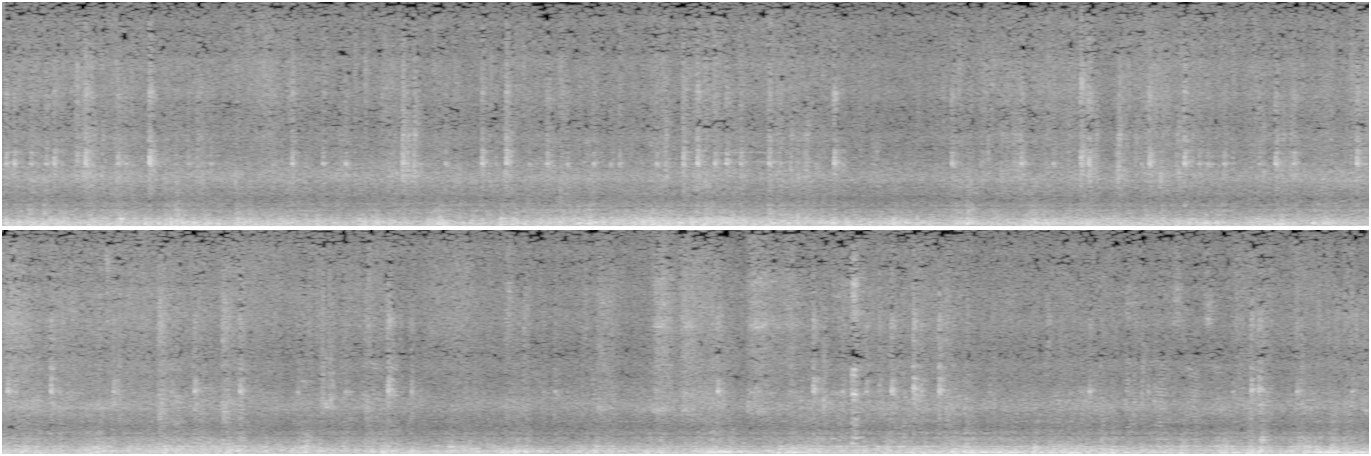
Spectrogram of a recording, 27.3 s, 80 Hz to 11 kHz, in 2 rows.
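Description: Cabin sound of a JR 211 series electric train running at speed: a steady rumble of wheels on rail with scattered clicks from the track. A low hum comes in a few times during the last several seconds.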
